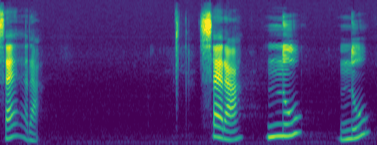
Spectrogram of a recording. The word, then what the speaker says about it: no: Nu. Nu. I know that it's an O, but we speak nu.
